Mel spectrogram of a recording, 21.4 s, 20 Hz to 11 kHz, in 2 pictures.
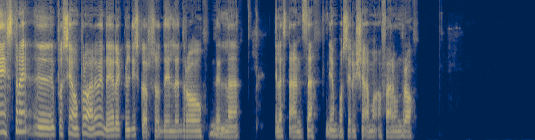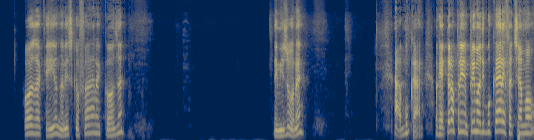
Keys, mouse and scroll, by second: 19.1-21.3 middle drag.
